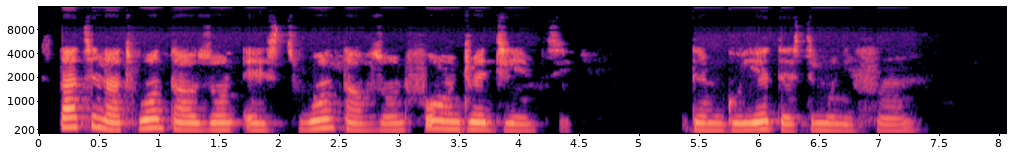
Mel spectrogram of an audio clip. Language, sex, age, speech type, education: Nigerian Pidgin, female, 15-29, spontaneous, secondary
